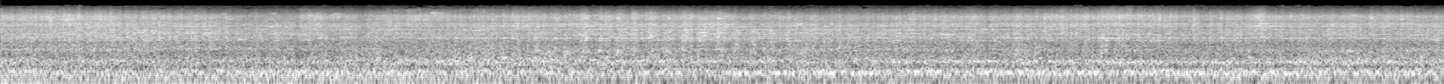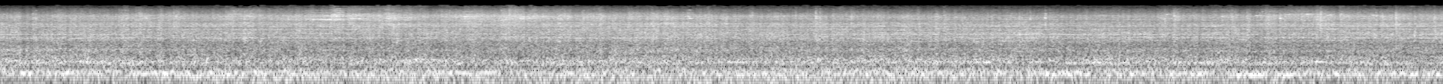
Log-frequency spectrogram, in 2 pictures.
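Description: Freight train's covered hopper cars rolling past, a steady, unbroken noise of steel wheels running on the rails.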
